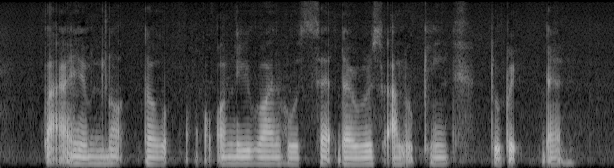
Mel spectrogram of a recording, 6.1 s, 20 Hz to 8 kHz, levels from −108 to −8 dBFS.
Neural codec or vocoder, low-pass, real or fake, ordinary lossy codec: codec, 16 kHz, 2 kbps, FunCodec, trained on Chinese and English, 25 frames a second; none; fake; none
